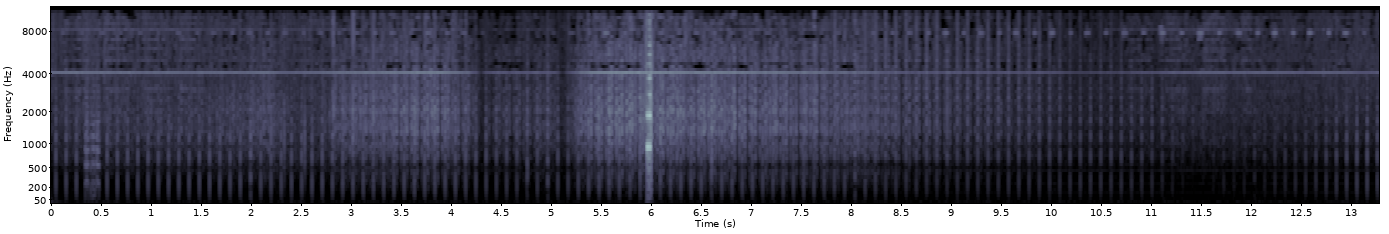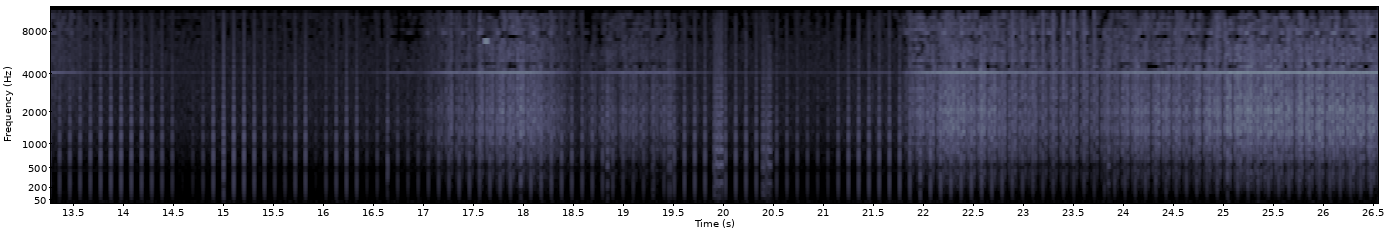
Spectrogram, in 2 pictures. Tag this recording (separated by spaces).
8bit elektrosluch electromagnetic-field router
